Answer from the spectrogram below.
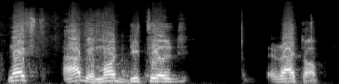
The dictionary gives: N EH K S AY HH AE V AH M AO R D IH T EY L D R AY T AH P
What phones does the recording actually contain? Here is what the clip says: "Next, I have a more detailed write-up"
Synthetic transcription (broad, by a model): N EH K S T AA B AH M AO D IH T EY L D R AY T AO P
